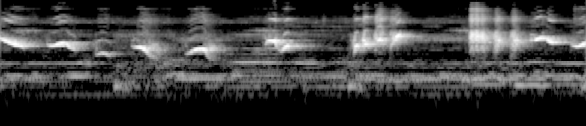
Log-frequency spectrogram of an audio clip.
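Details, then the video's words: Wild-caught Greater green leafbird from the forest of Beutong, Aceh, after a month in captivity, in full song: sliding whistles and falling slurs, then harsher scratchy bursts toward the end; a low steady hum underneath. "burung cucak ijo Big asli hutan aceh beutong rawatan satu bulan gacor door"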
